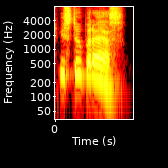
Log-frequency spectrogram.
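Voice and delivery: high, contemptuous name-calling; scornful insult. Retold or imitated. At the window, sneering high at the shoveling neighbor. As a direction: sneer down at her. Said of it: "And I'm like".

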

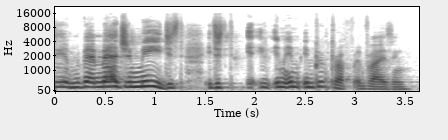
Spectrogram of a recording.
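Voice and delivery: trips over the word and deflates; faltering stammer. Acted. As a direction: confidence collapsing into stuttering. Man stumbles over the word.

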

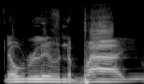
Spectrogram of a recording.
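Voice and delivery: slow, hammed-up Cajun drawl; mock Cajun bayou man; Cajun accent. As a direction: play a swamp-dwelling Cajun, slowly. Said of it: "and he's Cajun".

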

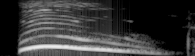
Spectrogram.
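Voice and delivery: high, loud whoop. Real, not acted. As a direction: whoop at the burn. Spice hits hard.

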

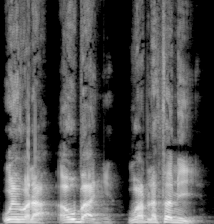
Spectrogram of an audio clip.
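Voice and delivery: high, loud, cranky grandpa; old man blustering on. A narrator's reading. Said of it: "reprit le vieux".

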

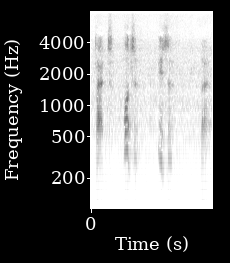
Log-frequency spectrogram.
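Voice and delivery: normal talking voice

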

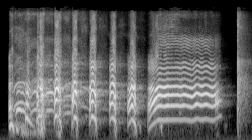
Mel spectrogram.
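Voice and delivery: high, loud burst of helpless laughter; big real belly laugh at a punchline. Real, not acted. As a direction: explode into a long, high-pitched cackle. Reacts to the punchline.

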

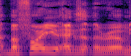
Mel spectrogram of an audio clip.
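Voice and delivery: normal talking voice

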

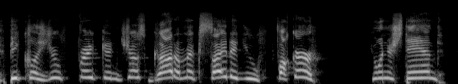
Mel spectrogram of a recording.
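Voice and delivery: high, heated mock telling-off; exasperated scolding. Mock scolding of the imagined owner.

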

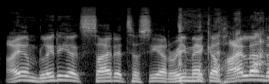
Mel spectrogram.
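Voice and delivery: a hearty mock Scottish accent, loud and high. Cohost hams up a Scottish accent about Highlander. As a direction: play up a jokey Scottish brogue for your co-host. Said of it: "the best Scottish accent you're gonna get from me".

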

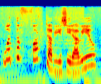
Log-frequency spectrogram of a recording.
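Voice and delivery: high, drawn-out incredulous cry; baffled, slow what-the-hell; exasperated disbelief. Real, not acted. Baffled outburst at WCW booking.

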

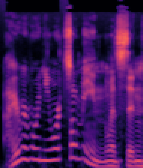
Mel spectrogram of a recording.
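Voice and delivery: lightly voiced wife, starting high; a gentle mock reproach, high then settling; mock chiding wife. Wife chiding grumpy Winston, lightly acted high voice.

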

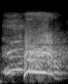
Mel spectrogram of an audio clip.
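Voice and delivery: very high burst of laughter; imitated laugh. Imitating everybody else in the room laughing, mock cackle.

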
